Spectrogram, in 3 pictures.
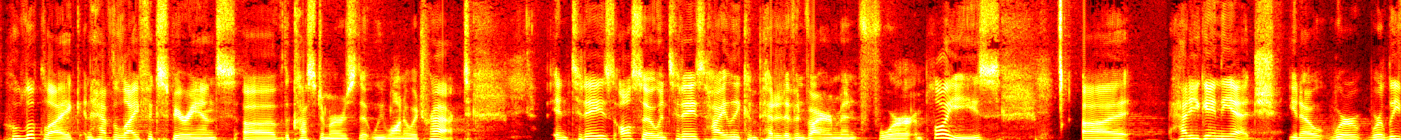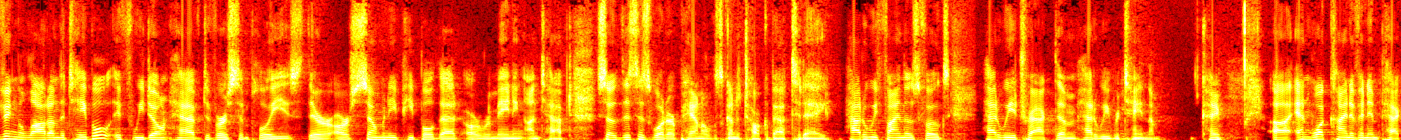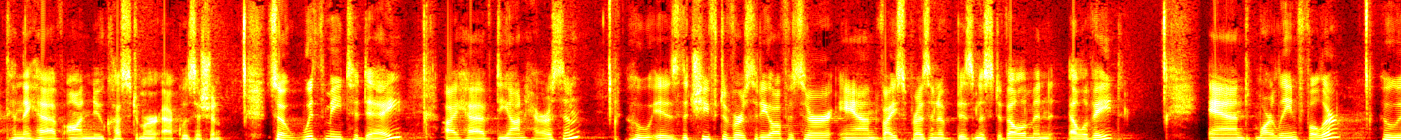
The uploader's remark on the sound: This recording is from Fintech Nexus USA (formerly known as LendIt Fintech USA) held at the Javits Center in New York City.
